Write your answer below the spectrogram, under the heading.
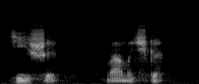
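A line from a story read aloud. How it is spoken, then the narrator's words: Whisper. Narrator (Russian): зашептал Мэнни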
